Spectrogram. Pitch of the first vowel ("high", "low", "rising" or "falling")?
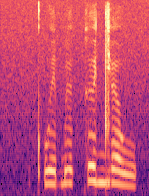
low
